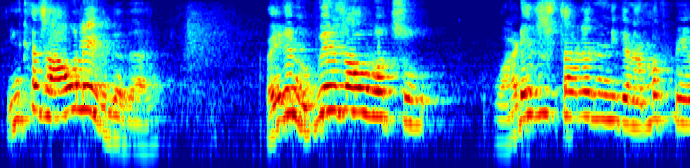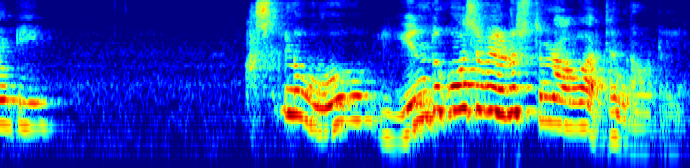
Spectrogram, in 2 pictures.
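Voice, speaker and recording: A woman teaching scripture, explaining verses with rhetorical questions and chanting them slowly. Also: high voice, sing-song, darkish tone, reverberant. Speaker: spiritual teacher. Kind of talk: scripture lesson.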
